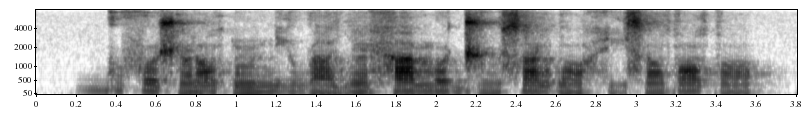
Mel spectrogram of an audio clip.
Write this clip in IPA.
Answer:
ɡ͡b u˦ f o˦˨ ʃ ɔ̃˨˦ ɾ ɔ̃˦˨ k͡p ũ˨ n i˧ w a˨ j ɛ̃˧ h a˦ m o˦ d͡ʒ u˧ s ã˦ ɡ͡b ɔ̃˧ h i˨ s ɔ̃˧ k ɔ̃˦ k ɔ̃˧

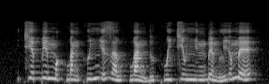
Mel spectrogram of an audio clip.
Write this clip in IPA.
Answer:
t͡ɕ ɛ˧ ɓ e˧ m ɔ˧˩ k w a̰˧˨ ŋ k u˨˦ ɲ ɛ̰˧˥ z a̤˨˩ w h w a˧˩ ŋ ɗ u˧˩ k w i˨˦ t͡ɕ ɛ˧ w ɲ a˨˦ ŋ ɓ ɛ˧˩ m l ḭ˧˥ ə̯ m ɛ˨˦

